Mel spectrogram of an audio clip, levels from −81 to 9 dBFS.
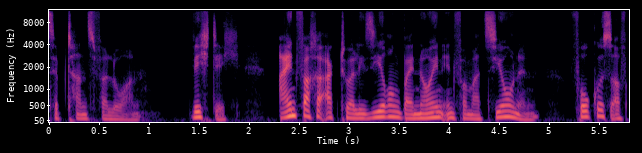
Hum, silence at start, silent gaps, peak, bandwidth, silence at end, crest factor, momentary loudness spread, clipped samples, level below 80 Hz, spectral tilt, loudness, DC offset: none; 0 s; none; -8 dBFS; 12 kHz; 0.05 s; 18 dB; 16 LU; under 0.1%; -54 dBFS; -5.5 dB/octave; -25 LUFS; under 0.1%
